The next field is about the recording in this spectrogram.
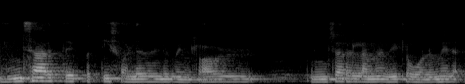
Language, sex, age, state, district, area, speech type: Tamil, male, 18-30, Tamil Nadu, Namakkal, urban, spontaneous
